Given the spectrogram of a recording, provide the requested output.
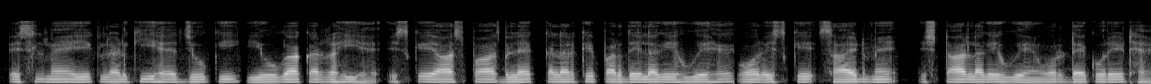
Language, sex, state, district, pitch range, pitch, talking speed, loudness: Hindi, male, Bihar, Bhagalpur, 110-120 Hz, 115 Hz, 155 wpm, -20 LUFS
